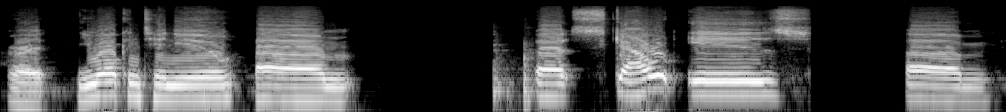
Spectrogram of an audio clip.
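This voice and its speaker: A woman narrating a tabletop game as game master, casual and halting as she thinks aloud. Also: sits low, a little mellow, clear, resonant tone, poor audio.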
